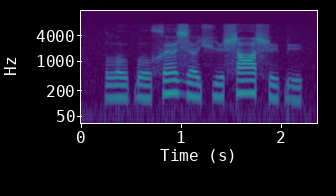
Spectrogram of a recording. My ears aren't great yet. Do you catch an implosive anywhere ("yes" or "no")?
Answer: yes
